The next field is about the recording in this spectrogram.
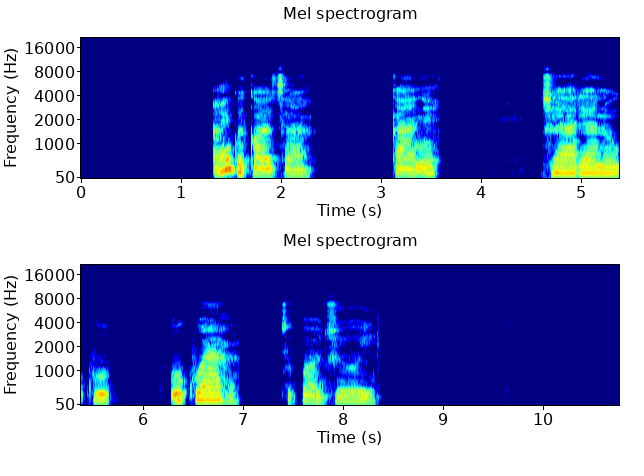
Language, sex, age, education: Igbo, female, 30-45, tertiary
